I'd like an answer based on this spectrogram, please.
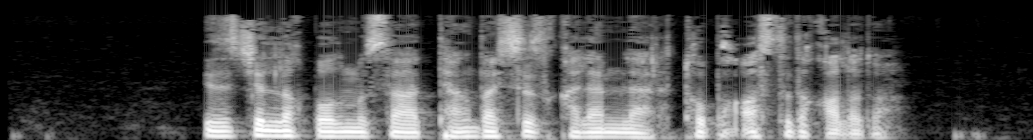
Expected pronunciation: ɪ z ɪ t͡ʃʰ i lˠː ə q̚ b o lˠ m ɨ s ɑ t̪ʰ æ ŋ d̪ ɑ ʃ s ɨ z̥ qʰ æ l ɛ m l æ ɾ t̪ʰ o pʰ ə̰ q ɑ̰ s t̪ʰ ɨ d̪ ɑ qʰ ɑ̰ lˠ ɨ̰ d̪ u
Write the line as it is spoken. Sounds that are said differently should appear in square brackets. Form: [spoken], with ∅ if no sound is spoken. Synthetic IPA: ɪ z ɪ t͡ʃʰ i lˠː ə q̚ b o lˠ m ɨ s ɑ t̪ʰ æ ŋ d̪ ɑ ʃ s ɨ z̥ qʰ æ l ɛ m l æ ɾ t̪ʰ o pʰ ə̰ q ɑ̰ s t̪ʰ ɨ d̪ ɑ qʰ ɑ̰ lˠ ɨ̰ d̪ u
